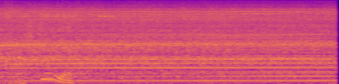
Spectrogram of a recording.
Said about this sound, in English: Right after this word from one of the fine members of the Poison Creek Mall Merchants Association so they can run the blender.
